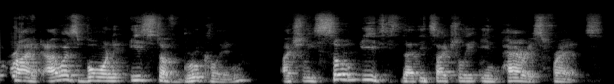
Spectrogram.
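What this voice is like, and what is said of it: French accent in English. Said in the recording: “my accent, I was not born and raised in the U.S. ... this is not a typical American accent”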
